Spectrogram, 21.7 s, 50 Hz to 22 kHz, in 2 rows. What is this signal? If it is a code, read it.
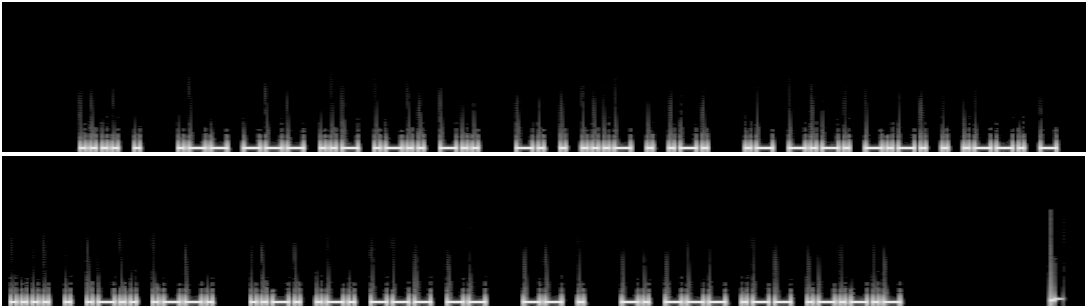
Morse code, heard as a keyed tone, about 22 wpm, 700 Hz. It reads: HE WOULD NEVER ACCEPT HELP FROM ME NOW.
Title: Sentences from Top 1300 Words 22wpm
